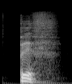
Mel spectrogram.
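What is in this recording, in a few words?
"biff", English, British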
